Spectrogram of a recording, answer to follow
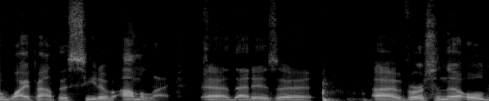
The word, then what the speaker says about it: Amalek: that talks about exterminating Amalek. So they're talking about. It's pronounced Amalek, not Amalek. Amalek, like Carrie Lake, Amalek, but it's actually Amalek, is how we pronounce it.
